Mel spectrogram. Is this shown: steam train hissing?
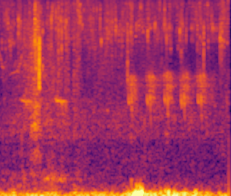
no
